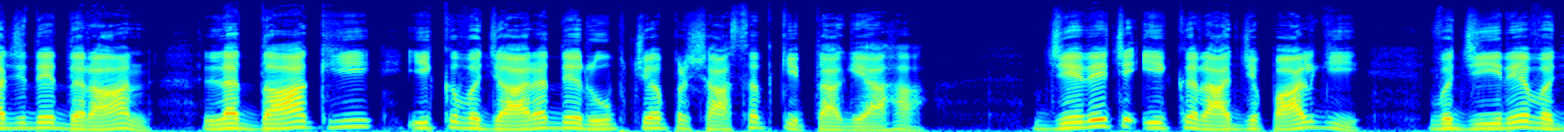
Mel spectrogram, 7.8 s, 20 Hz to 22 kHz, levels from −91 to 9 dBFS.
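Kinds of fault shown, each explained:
No technical faults can be heard in this recording.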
